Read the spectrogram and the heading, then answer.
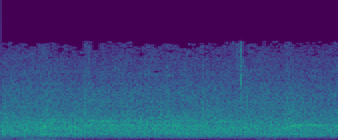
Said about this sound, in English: You know, this crowd, they're just so generous. I know. What's so interesting is that we have different people in here all the time. Yeah. And the length of the applause is the same.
